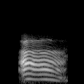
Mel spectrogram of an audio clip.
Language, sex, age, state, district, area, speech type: Manipuri, female, 18-30, Manipur, Chandel, rural, conversation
